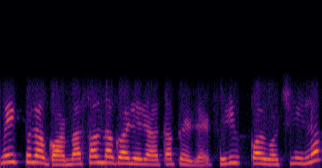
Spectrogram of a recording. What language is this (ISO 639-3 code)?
nep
